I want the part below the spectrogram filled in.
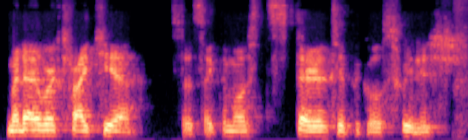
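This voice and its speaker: In a poorly recorded interview, a young man raised in Malaysia who composes for film speaks fairly quickly in a medium-pitched voice with vocal fry. He stays relaxed and casual, rambling with plenty of "like" fillers.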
